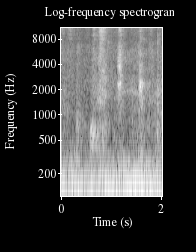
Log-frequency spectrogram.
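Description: Near silence: room tone with a low hum and a few faint, short scratchy sounds.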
